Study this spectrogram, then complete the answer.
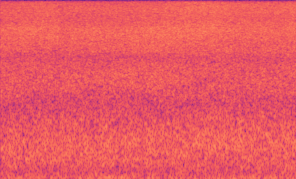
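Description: A river flows in a constant, loud broadband rush, steady throughout with no breaks and no voices, heard close to the water at a fishing spot.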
